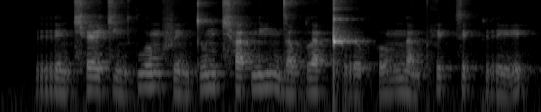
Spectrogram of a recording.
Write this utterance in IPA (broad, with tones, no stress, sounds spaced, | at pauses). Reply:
r e˨˩ n t͡ɕʰ ɛː˧ t͡ɕ i˩˦ n k w o˥˩ m f e˨˩ n t u˥˩ n t͡ɕʰ a˦˥ t̚ n iː˥˩ ŋ d a˧ w p l a˦˥ t̚ kʰ r ɤː˨˩ p̚ h oː˦˥ m n a˩˦ n pʰ e˥˩ k̚ s e˥˩ k̚ p r eː˩˦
